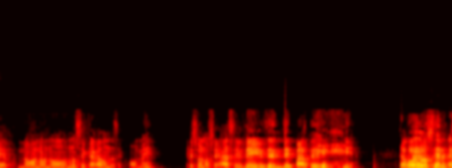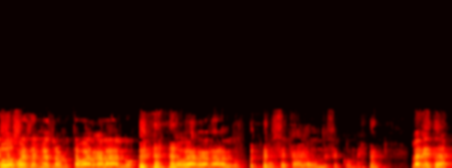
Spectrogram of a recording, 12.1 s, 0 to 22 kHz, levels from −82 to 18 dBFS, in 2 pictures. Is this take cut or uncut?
cut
